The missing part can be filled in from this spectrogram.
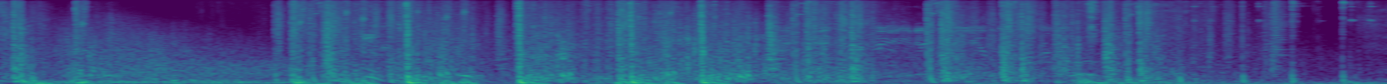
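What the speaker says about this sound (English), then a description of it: "we were getting shot at a lot" Dense bursts of gunfire and explosive impacts in a combat video game, rapid cracks and heavy thumps piling up continuously, loud and close.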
